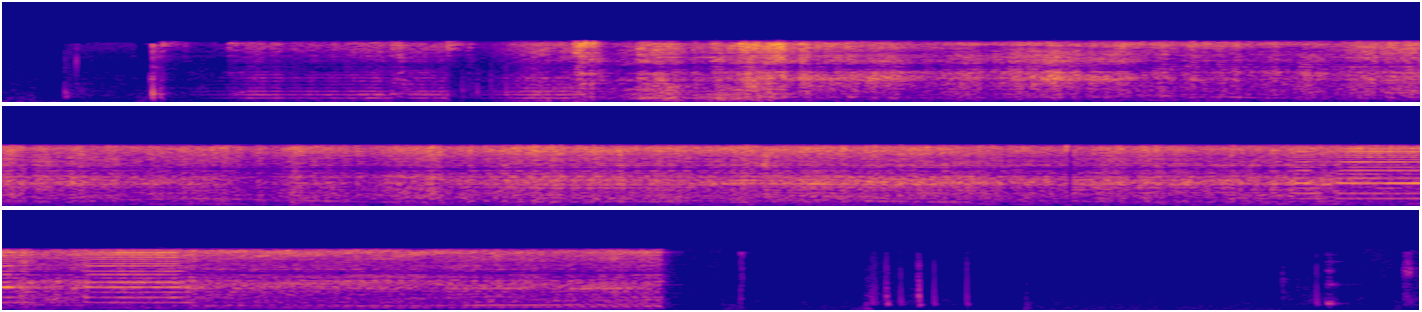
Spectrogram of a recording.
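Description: The engine of the Six Eyes Gospel Bus rumbles and builds steadily for over fifteen seconds as it pulls out of the station, while a loud, sustained horn blares over it, then both cut off abruptly, leaving a few faint clicks.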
